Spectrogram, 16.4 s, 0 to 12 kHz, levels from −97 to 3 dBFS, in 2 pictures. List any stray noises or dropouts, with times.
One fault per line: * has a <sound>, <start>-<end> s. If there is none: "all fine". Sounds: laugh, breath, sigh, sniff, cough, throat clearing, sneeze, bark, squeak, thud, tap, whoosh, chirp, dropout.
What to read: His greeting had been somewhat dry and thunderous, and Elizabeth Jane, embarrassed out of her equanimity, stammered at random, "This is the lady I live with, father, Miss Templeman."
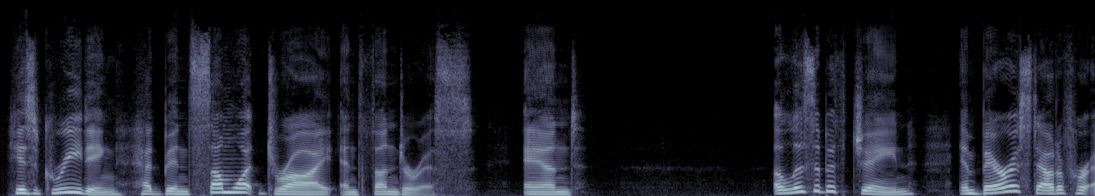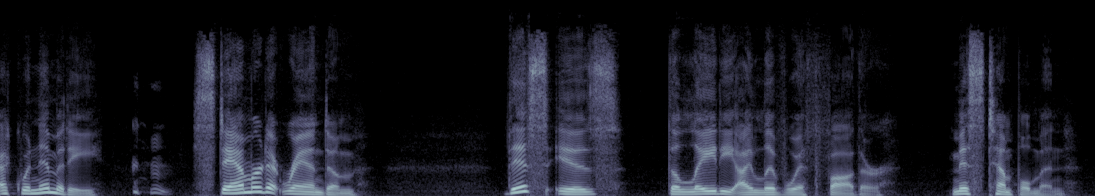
* has a cough, 9.2-9.5 s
